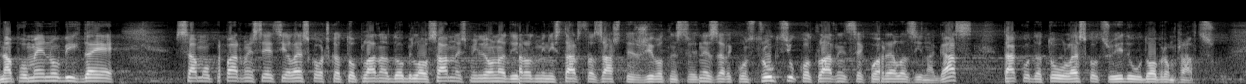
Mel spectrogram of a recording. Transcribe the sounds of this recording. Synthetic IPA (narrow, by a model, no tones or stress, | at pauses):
napo̞meːnuobixd̪aje | samo̞ppaːɾmjeseːt̪sijele̞sko̞ʋat͡ʃkat̪o̞plˠaːnad̪o̞bilˠaosamnɛst̪milionad̪iɾod̪minist̪aːɾst̪ʋazaːʃt̪i̥t̪eʒiʋo̞t̪ne̞sɾed̪ne̞zaɾe̞ko̞nst̪ɾukt̪sijuko̞t̪lˠaɾnit̪se̞kojapɾelazinaɡaːs | t̪ako̞d̪at̪o̞ule̞sko̞ʋt̪suid̪eud̪o̞bɾo̞mpɾa̰ːʋt̪su̥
